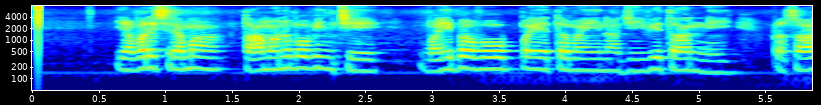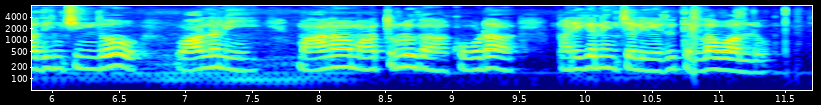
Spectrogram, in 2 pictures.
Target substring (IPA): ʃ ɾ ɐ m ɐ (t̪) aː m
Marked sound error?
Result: no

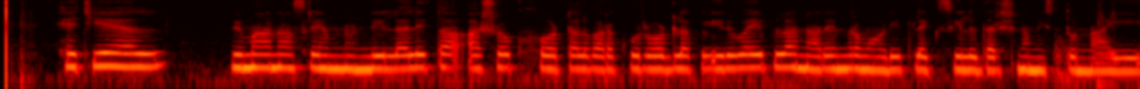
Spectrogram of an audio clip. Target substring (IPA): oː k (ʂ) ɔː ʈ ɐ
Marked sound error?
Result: yes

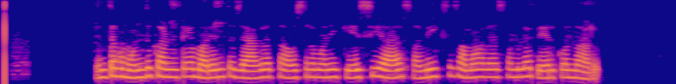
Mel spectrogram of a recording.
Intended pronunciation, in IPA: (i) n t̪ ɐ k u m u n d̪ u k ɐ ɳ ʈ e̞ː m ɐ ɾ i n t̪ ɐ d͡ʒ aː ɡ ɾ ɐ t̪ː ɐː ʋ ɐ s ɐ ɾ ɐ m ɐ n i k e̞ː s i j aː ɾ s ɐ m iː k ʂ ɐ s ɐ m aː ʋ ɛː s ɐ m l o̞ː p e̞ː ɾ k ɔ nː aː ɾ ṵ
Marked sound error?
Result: no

